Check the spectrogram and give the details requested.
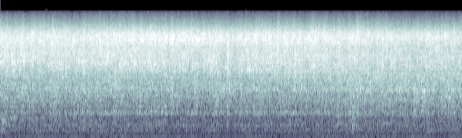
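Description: Floured chicken pieces frying in hot olive oil in a cast iron skillet: a steady, loud sizzle, with sliced mushrooms being tipped into the pan from a bowl.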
